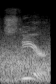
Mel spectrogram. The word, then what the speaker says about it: steer: You can use the action the verb steer. Steer to the right. Steer to the left. Pronunciation steer like ear.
